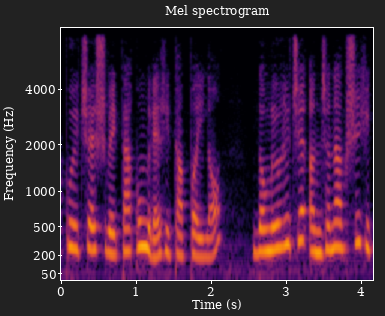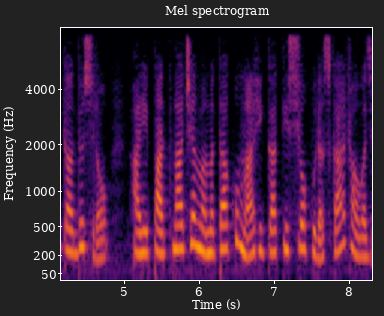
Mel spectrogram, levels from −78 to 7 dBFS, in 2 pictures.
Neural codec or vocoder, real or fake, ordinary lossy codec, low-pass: codec, 16 kHz, 0.5 kbps, FunCodec, trained on Chinese and English, 25 frames a second; fake; none; 7.2 kHz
